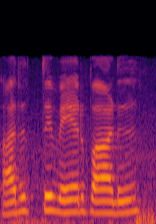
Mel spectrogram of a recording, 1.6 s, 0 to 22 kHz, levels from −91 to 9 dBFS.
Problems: constant background noise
